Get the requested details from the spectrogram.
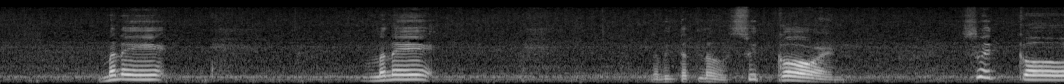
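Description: A man close by sings short, drawn-out phrases with pauses between them.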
